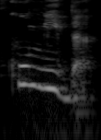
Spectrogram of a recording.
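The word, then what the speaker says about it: comida: moving on Fourth call Mida or you can pronounce CEO ES kumida that means food in general what are you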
